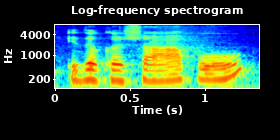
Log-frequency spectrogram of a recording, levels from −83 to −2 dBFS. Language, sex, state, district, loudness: Telugu, female, Telangana, Hyderabad, -17 LUFS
